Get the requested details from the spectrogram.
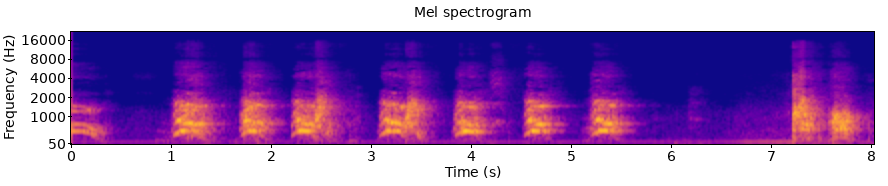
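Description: A Treeing Walker Coonhound gives a run of loud, deep barks in quick succession.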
